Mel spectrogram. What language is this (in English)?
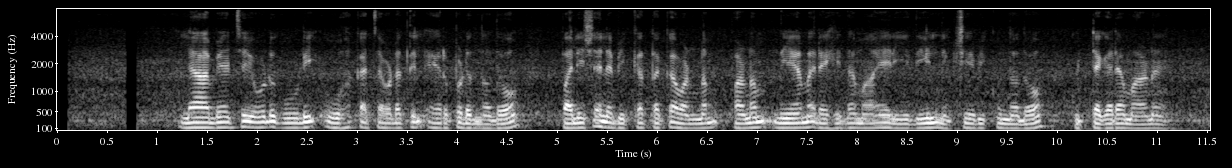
Malayalam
